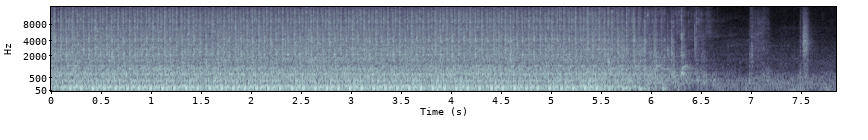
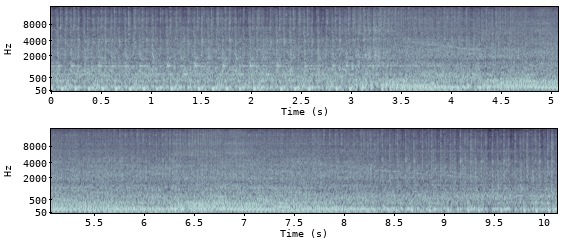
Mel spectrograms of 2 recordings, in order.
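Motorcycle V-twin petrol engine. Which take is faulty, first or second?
second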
